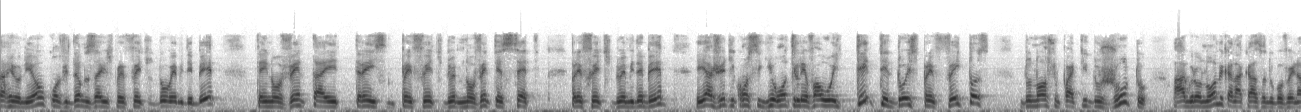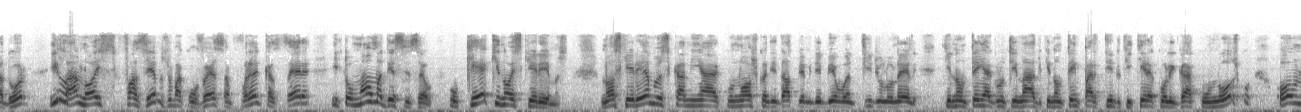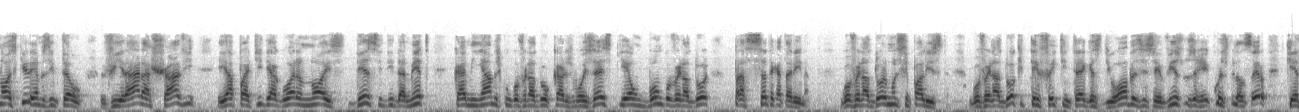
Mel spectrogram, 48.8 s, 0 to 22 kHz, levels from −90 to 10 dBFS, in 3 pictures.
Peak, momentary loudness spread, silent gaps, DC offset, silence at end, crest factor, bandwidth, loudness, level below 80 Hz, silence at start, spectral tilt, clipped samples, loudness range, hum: -6 dBFS; 6 LU; none; under 0.1%; 0 s; 12 dB; 7.6 kHz; -18 LUFS; -48 dBFS; 0 s; -5.5 dB/octave; under 0.1%; 2 LU; none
